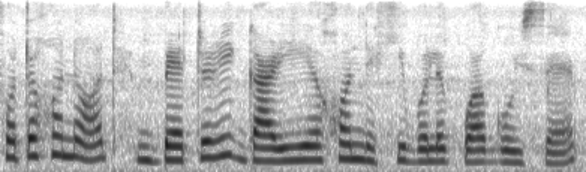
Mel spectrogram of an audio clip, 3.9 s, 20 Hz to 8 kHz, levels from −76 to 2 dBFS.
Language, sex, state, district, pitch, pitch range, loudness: Assamese, female, Assam, Kamrup Metropolitan, 240 Hz, 215-270 Hz, -18 LUFS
